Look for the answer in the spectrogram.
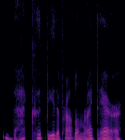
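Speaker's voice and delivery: slow breathy whisper; whispered thought. Acted. Darren's unspoken thought.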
